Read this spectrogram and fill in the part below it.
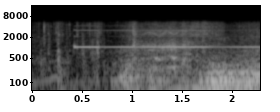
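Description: Hydrogen-converted car engine starting: a steady tone sounds, then a short crank catches and the engine settles into a rising, steady idle close by.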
